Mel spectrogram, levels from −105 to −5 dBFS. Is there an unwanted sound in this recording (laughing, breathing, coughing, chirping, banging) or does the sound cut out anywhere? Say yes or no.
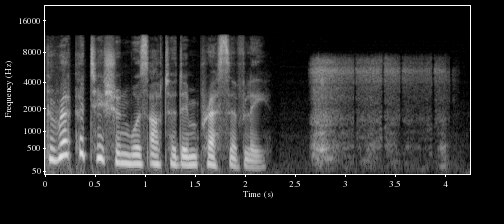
yes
